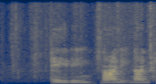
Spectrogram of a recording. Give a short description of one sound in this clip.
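Paper banknotes rustle as they are counted by hand.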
